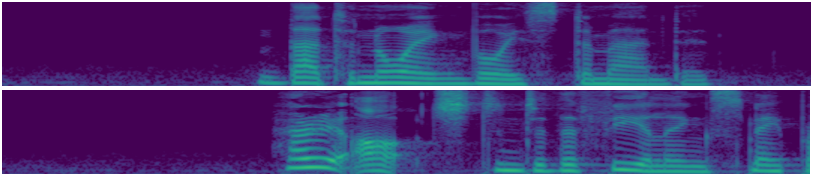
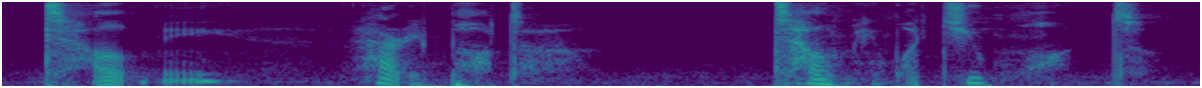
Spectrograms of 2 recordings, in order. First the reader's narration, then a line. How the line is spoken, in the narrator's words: Snape hissed in a tone that wasn't that far from Postletongue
